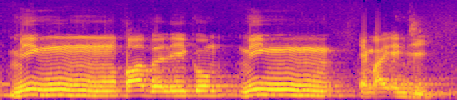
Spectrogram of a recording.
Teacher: Kita boleh terus kepada bunyi ming. Sebab lepas dia adalah qaf. Ming, cuma dengung dua harakat. Sebab dia ikhfa.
